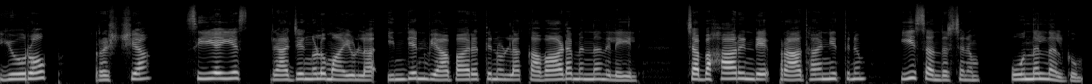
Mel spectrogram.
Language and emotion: Malayalam, neutral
